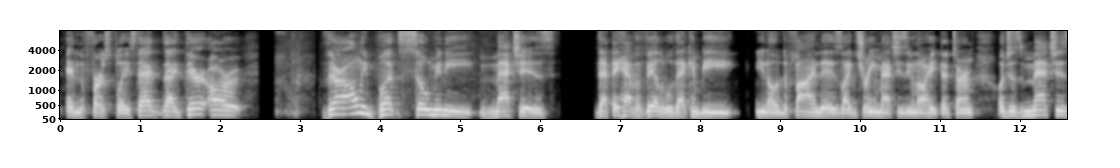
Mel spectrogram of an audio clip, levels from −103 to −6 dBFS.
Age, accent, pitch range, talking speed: 30-49, American, 140-175 Hz, 180 wpm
